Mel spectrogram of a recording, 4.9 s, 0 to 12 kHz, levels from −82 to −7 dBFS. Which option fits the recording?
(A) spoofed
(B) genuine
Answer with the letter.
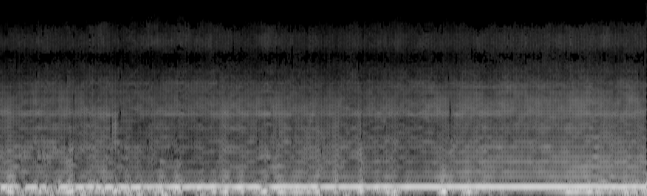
A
